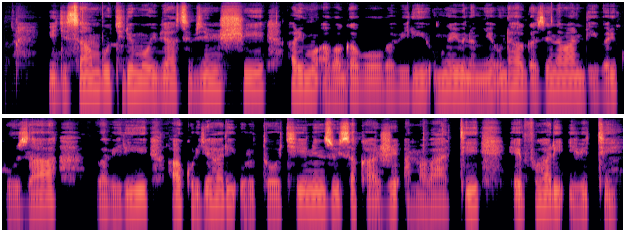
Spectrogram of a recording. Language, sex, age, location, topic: Kinyarwanda, female, 18-24, Kigali, agriculture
